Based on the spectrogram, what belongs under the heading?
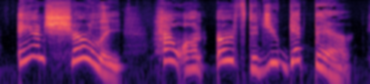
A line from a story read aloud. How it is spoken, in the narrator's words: he exclaimed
